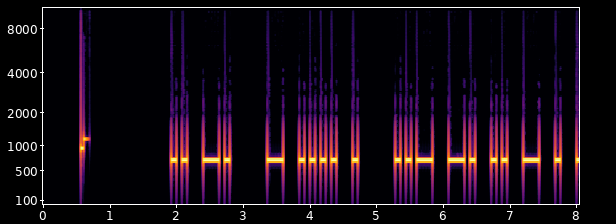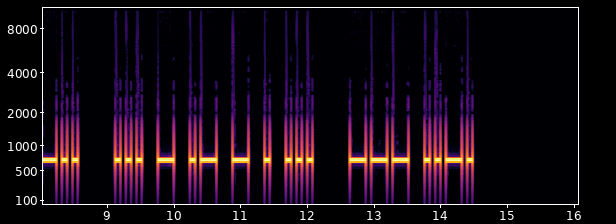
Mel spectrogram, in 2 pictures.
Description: Morse code, heard as a keyed tone, about 15 wpm, 700 Hz. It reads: IN THE UNITED STATES OF
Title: Sets of 5 Words Encore2 15wpm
